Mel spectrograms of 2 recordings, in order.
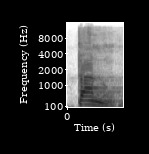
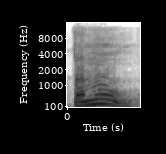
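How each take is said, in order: First: तनु said briefly, short final ु; short final vowel. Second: तनु with its last vowel stretched to ू; long final vowel. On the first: Teacher reading the word for thin, तनु said short. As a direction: end तनु on a quick vowel. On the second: Teacher reading the word for son, तनु with long ending. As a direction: stress and draw out the end of तनु. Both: Shown as a demonstration. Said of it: "उसका वाचन मैं आपको".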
